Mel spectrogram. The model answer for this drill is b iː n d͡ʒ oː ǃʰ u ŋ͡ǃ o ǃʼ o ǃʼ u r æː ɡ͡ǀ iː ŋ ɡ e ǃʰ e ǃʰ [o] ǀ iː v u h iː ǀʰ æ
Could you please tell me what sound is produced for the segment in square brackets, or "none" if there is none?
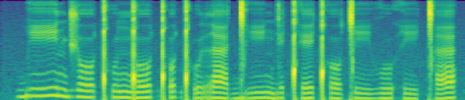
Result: oː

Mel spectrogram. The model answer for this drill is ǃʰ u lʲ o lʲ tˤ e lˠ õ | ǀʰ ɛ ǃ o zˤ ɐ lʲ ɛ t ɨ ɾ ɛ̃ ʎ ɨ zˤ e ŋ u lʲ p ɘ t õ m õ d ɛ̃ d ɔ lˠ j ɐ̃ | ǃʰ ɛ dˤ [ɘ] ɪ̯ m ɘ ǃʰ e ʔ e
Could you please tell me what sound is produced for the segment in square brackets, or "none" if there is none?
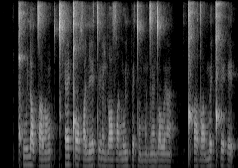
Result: ɘ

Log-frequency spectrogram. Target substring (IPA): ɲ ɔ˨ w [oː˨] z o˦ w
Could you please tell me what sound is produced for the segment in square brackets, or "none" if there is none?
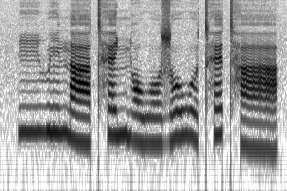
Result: o˨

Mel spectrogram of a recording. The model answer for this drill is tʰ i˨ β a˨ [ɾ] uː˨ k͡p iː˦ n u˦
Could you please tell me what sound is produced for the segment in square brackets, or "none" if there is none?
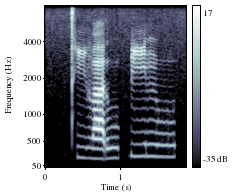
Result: ɾ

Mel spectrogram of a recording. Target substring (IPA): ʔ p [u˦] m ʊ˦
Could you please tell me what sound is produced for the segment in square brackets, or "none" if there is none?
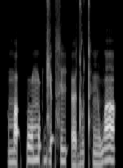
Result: o˦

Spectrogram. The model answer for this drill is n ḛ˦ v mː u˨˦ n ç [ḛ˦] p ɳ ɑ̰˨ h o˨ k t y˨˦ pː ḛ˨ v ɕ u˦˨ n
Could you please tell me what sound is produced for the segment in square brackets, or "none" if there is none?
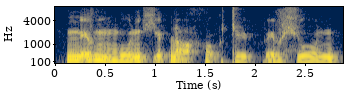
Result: ḛ˦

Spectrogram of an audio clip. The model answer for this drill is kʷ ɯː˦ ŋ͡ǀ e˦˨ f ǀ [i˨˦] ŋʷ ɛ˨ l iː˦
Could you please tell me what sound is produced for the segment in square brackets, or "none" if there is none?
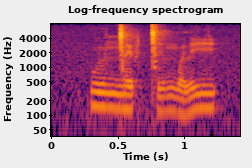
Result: i˨˦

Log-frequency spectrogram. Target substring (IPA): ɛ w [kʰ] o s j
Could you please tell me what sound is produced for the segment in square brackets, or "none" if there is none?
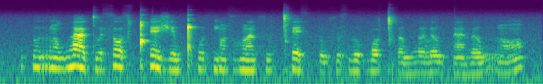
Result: ǃʰ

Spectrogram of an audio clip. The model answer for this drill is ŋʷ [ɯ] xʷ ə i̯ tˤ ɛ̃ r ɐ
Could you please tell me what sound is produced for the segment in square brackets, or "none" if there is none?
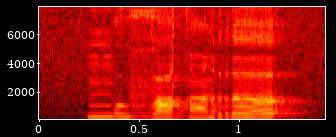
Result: ɯ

